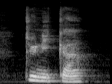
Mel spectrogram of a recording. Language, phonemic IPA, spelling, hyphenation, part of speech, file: Dutch, /ˈty.niˌkaː/, tunica, tu‧ni‧ca, noun, Nl-tunica.ogg
- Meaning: Roman tunic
